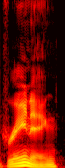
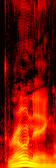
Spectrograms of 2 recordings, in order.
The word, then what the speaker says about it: Groening: This is Matt Groening, which is how you pronounce his last name, not groaning like I've been doing for the first 32 years of my life, 33 years of my life.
